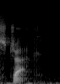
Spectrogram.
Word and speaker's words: Strzok: thank you Elizabeth uh Peach struck like the Z is unnecessary but that thing that's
